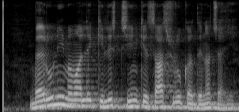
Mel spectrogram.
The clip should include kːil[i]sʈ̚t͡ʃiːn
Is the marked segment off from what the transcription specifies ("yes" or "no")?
yes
